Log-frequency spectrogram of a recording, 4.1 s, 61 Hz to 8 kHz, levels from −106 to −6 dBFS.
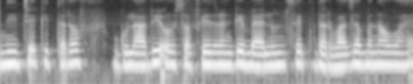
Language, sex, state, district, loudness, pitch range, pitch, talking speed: Hindi, female, Odisha, Nuapada, -15 LUFS, 185-205 Hz, 195 Hz, 215 wpm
